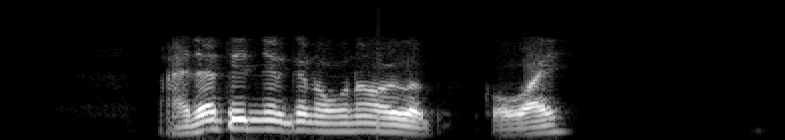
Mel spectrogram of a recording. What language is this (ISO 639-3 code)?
chm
